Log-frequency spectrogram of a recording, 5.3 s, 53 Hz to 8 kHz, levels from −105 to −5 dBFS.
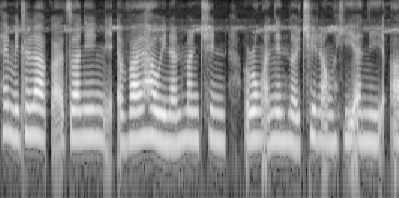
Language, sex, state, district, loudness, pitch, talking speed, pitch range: Mizo, female, Mizoram, Aizawl, -18 LUFS, 235 Hz, 200 wpm, 220-245 Hz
